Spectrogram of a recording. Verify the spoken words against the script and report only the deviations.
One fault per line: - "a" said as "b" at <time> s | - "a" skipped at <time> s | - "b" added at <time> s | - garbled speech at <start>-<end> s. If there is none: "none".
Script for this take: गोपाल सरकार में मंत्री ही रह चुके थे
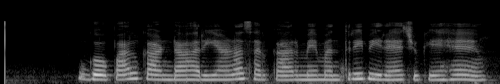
- "कांडा हरियाणा" added at 1.4 s
- "ही" said as "भी" at 3.6 s
- "थे" said as "हैं" at 4.5 s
